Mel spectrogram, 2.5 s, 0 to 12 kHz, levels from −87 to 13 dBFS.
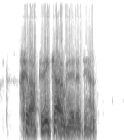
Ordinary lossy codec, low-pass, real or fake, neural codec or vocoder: Opus, 32 kbps; 10.8 kHz; real; none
